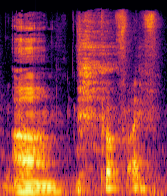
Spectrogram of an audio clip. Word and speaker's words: Pfeiffer: Pfeiffer.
